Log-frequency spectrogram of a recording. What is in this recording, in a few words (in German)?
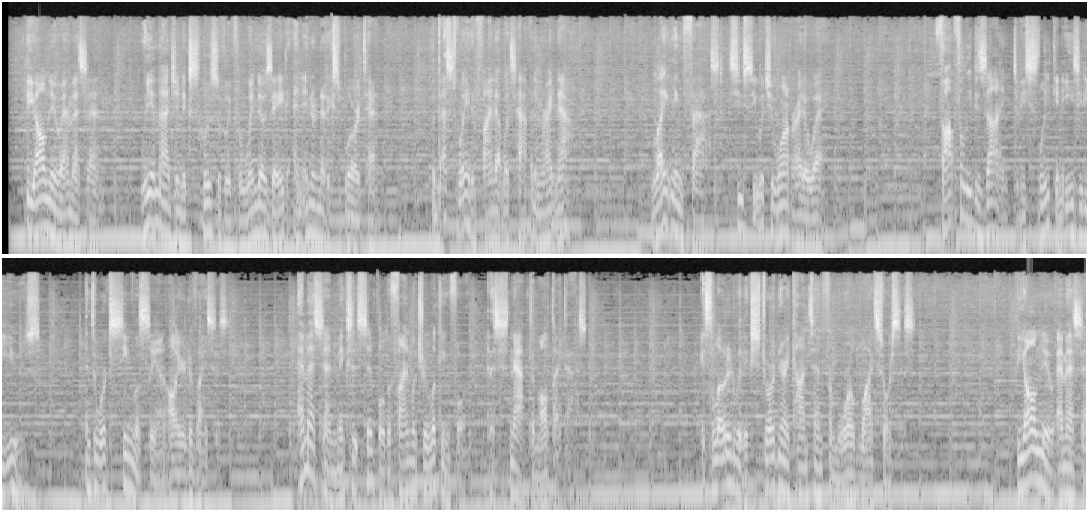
TV Werbespots Jugendfrei; NATIVE PROFISPRECHER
